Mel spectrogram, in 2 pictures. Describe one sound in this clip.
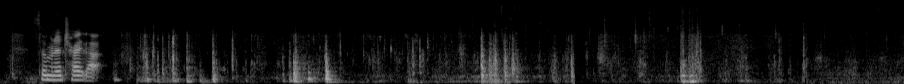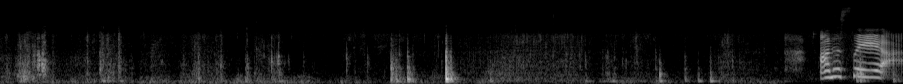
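Plastic parts of a small washer clunk and knock.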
